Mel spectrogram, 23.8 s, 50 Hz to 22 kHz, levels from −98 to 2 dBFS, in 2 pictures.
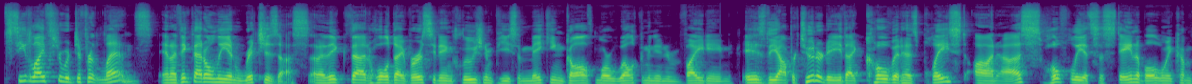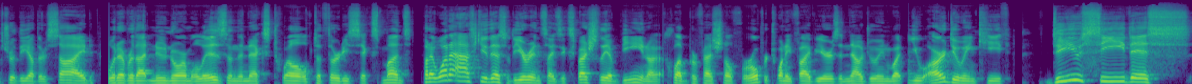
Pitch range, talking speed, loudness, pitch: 115-145 Hz, 230 wpm, -21 LUFS, 120 Hz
